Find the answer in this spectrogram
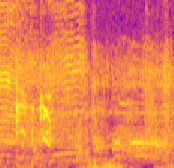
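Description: Short, high, pitched bird calls, with a low rumble coming in about a second in.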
